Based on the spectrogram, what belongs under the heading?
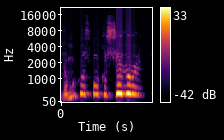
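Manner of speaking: high, loud cartoonish cousin voice; cousin Ricky voice. Cousin Ricky pulling him aside, in a high squeaky voice.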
